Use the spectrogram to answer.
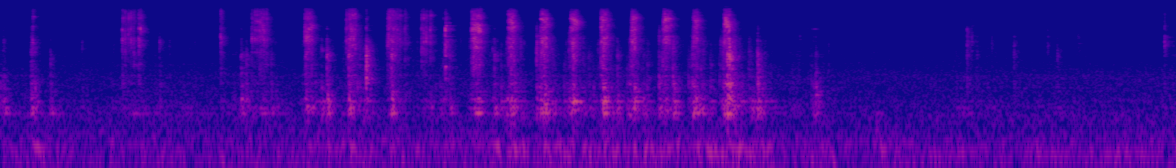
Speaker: okay see you can hear it rattling but that's fine because the rattle isn't because it isn't tight enough the rattle is caused because it's not aligned yet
